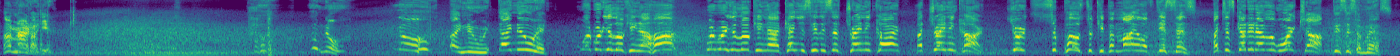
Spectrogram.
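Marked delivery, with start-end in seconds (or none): 0.7-3.9 long, exasperated sigh; heavy sigh. Acted. Instructor alone after the student leaves: exasperated sigh. 4.0-14.9 furious dismay. Acted. Instructor yelling at student over the damaged car: furious rant. 15.2-16.6 angry shout. Acted. Instructor to student after the crash: angry shout. 16.7-17.4 furious dismay. Acted. Instructor yelling at student over the damaged car: furious rant.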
